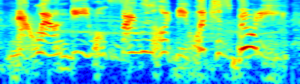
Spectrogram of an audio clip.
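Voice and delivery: very high, squealing creep voice; creepy guy. Retold or imitated. Creep gloating over the stolen mirror, squealing creep voice. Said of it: "that creepy guy from out of nowhere".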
